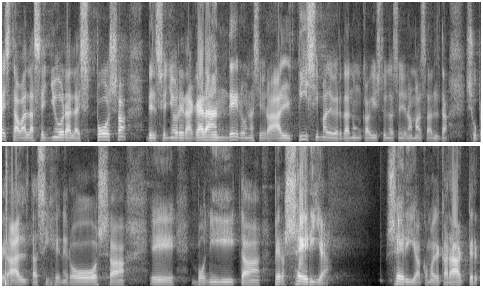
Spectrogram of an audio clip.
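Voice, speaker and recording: A man from Latin America telling an animated personal story to a convention audience, acting out the voices in it. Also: medium pitch. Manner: animated, acts out voices in his anecdotes. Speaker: motivational speaker. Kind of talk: storytelling talk to a live audience. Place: convention hall.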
